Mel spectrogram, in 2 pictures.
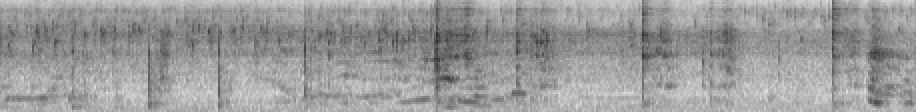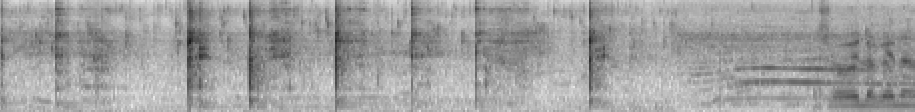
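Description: Onion, garlic and ginger sizzle as they are sautéed in a pan, with a steady frying hiss broken by repeated sharp spatula scrapes and clacks, close and moderately loud, with a voice speaking in the background.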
